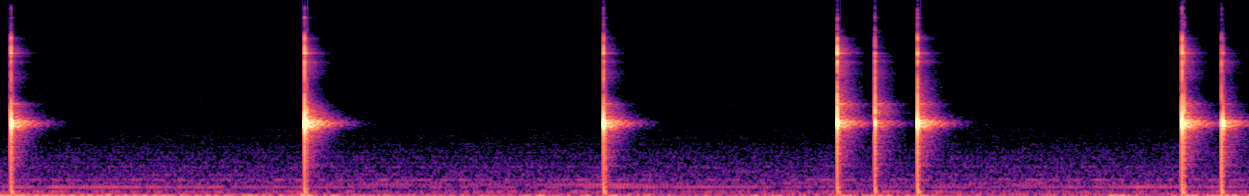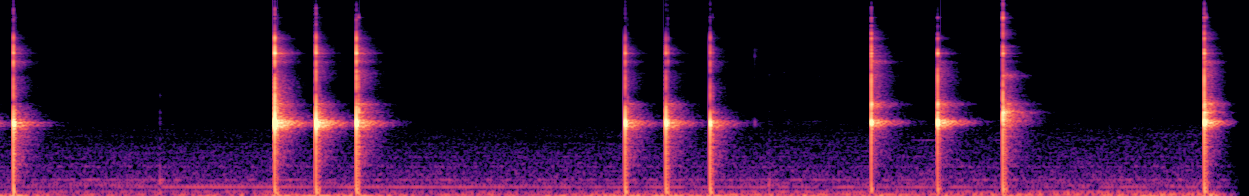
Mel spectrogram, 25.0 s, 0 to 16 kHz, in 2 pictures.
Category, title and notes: Instrument samples > Percussion
Percussion Wooden Frog 1
recorded with Zoom H4n recorder and Sennheiser MKH 416 Shotgun Condenser Microphone wooden stick hits wooden frog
